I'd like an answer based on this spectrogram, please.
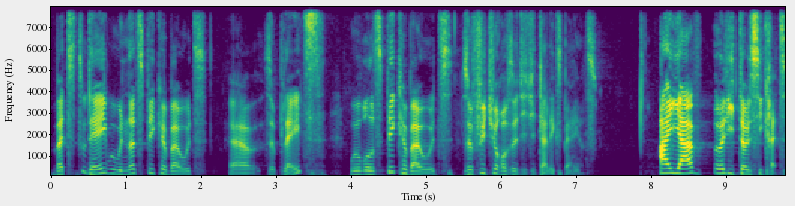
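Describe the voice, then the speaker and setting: A French accent with a bright, sharp tone, very wide pitch swings and long, frequent pauses, in a dry, close sound with no echo and a very clean recording with a silent background. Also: man, fairly high pitch for a man, moderate pace. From France, Marseille. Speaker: company founder and CEO. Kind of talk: keynote speech.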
